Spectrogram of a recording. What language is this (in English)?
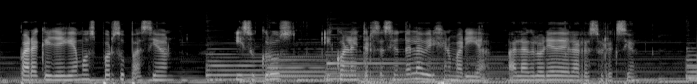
Spanish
